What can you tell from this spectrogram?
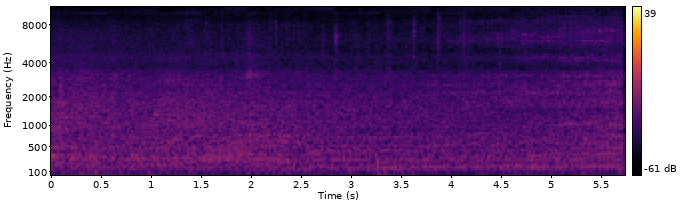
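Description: Steady outdoor background of distant road traffic, with a faint low engine hum through the middle.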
